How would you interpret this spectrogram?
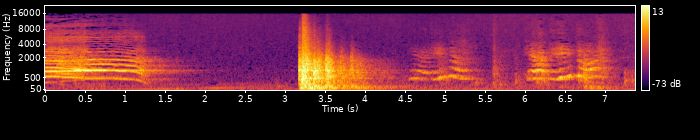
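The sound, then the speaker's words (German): A sudden loud crash of drawers being thrown to the floor, clattering briefly before dying away. It follows a high, drawn-out vocal cry and is followed by people talking. “Jetzt hat er die Schubladen runtergeschmissen.”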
